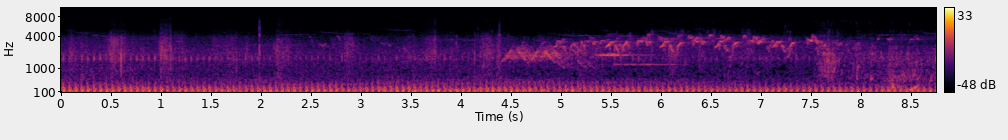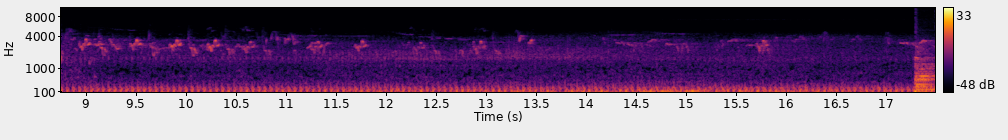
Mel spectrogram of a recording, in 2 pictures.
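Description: Small birds chirping in quick, repeated short notes from about four seconds in, over a steady low drone of a motor running.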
